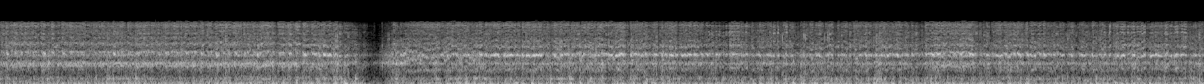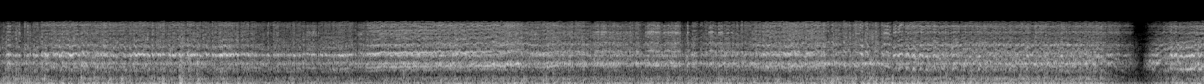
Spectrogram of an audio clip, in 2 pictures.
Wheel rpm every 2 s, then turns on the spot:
230, 200, 160, 200, 200, 200, 190, 200, 210, 230, 210, 160.
22-24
